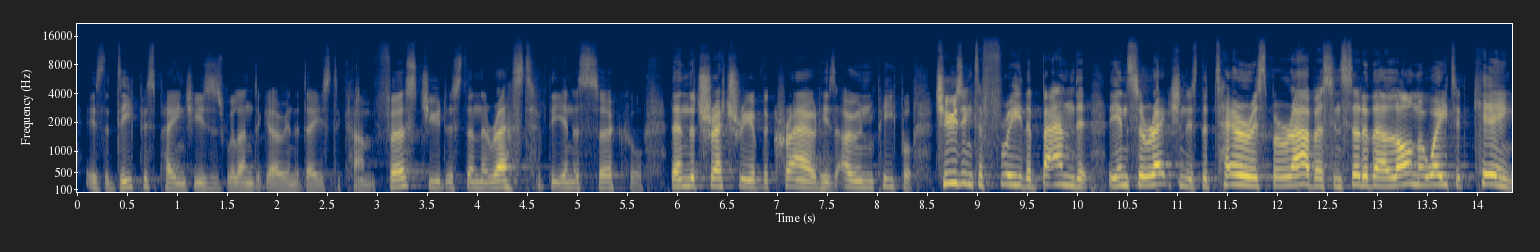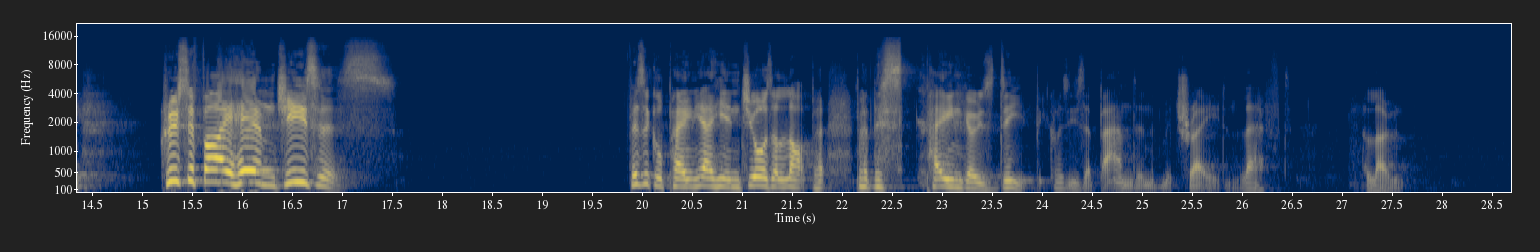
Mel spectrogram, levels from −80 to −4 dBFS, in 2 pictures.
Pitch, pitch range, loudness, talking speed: 180 Hz, 155-215 Hz, -20 LUFS, 145 wpm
